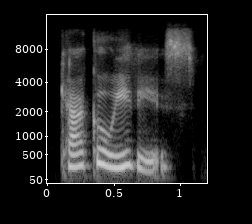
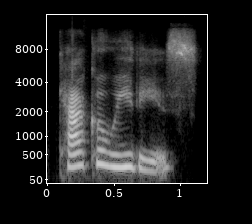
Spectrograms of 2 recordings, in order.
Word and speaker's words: cacoethes: Kacowites. What? Kakaw Kakawites. Bless you. It's spelled uh c a c o e t h e s and it means an irresistible desire or urge to do something inadvisable.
